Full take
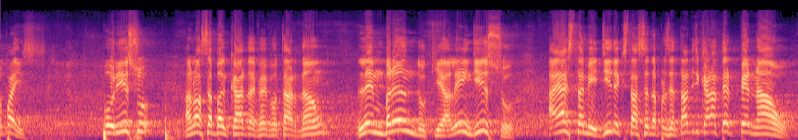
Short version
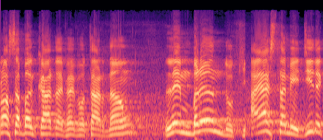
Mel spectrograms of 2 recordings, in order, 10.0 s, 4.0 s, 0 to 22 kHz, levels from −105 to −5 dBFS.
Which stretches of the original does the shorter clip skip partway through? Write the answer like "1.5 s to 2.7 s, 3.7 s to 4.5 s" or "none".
5.5 s to 6.8 s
